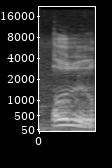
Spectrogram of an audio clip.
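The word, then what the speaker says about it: قل: এরপরে হচ্ছে কুল হুয়াল্লাহু আহাদ, কুল কফের উচ্চারণটা ভারী হয়, অর্থ হচ্ছে হে নবী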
